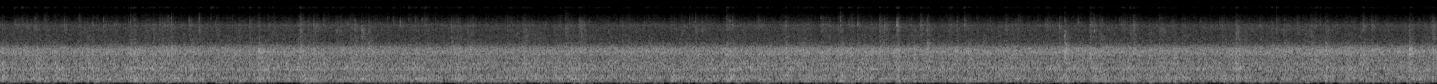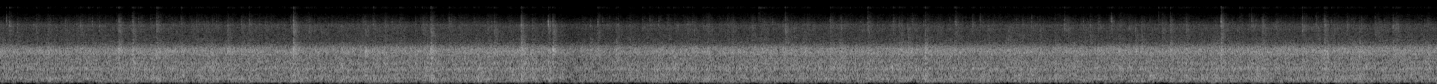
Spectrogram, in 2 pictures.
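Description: Heavy rain falling steadily: a dense, even hiss, with scattered sharper drop hits.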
